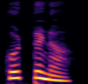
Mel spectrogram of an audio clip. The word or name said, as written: ಕೊಟ್ಟಣ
